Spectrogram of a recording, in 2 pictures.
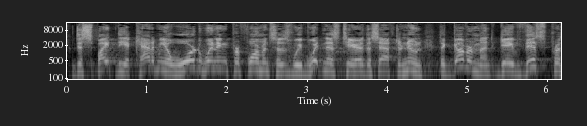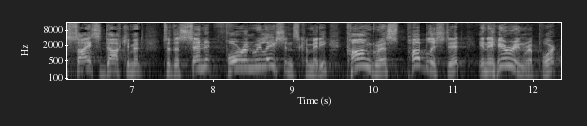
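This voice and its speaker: A man's voice: sits high, animated, normal speed, hardly any pauses, pushed and bright. An actor playing a male newspaper lawyer who argues formally, with small hesitations, in an audio drama. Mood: persuasive. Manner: formal courtroom argument with hesitations.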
